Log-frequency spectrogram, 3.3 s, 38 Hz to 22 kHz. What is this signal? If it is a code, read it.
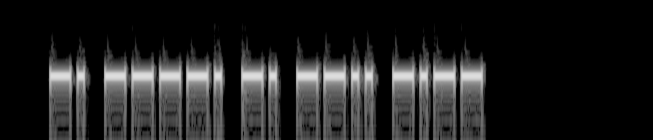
Morse code, heard as a keyed tone, about 36 wpm, 700 Hz. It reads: N9NZY
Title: USA Call Signs - 5 Characters - 6x Character Spacing - 35wpm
